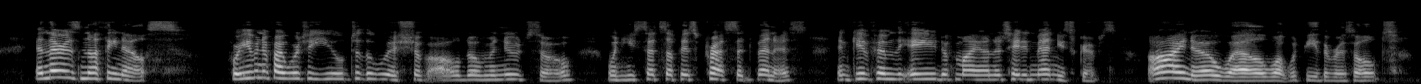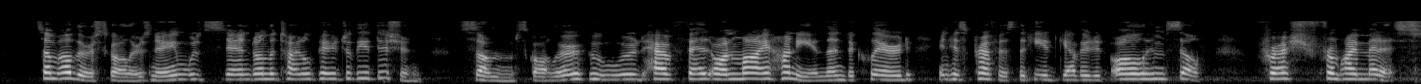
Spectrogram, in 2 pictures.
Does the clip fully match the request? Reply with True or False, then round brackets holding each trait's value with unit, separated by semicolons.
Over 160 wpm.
True (170 wpm)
